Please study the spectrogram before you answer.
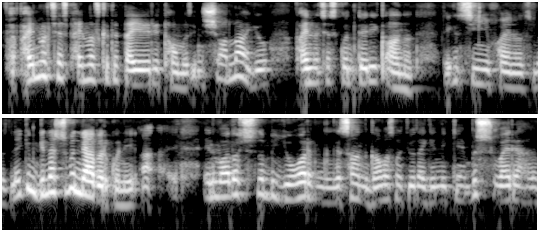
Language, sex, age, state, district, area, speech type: Kashmiri, male, 18-30, Jammu and Kashmir, Kupwara, rural, spontaneous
